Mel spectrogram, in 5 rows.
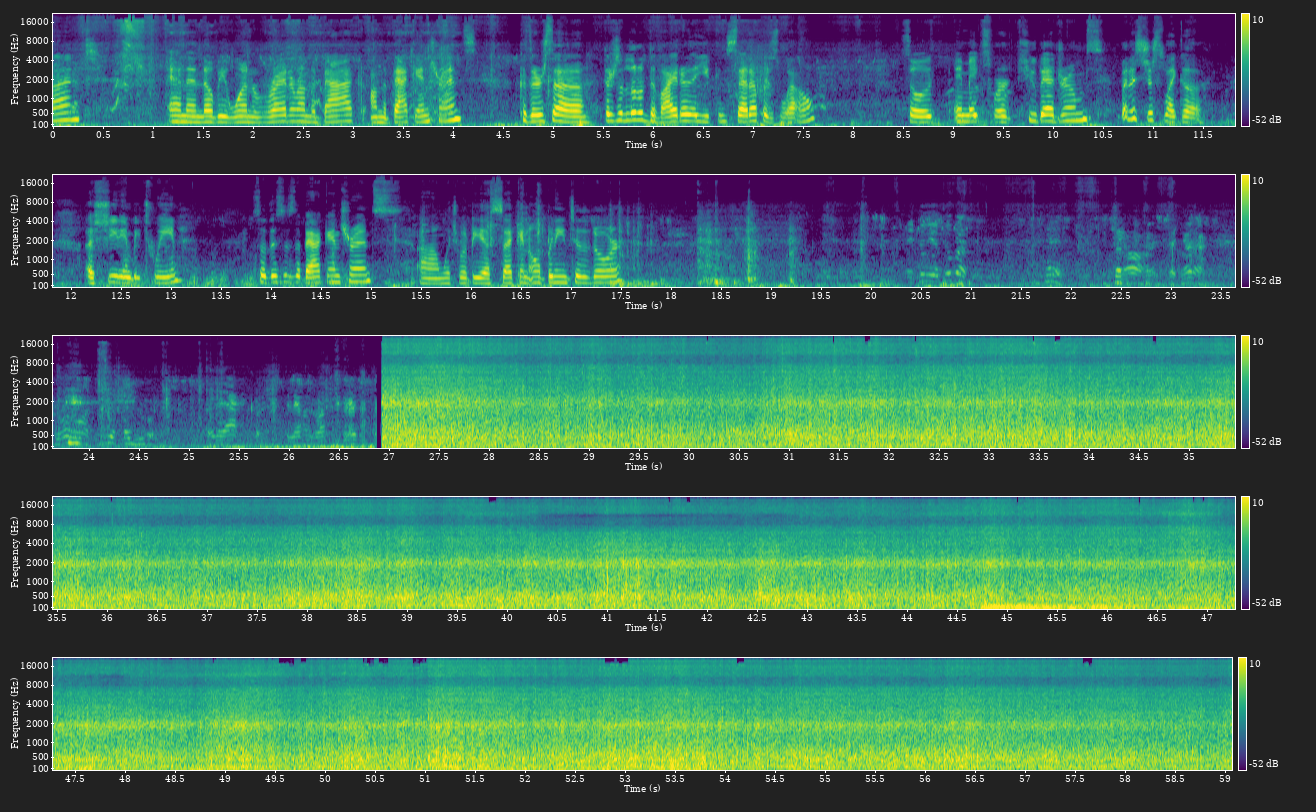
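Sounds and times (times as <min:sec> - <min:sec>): heavy rain rushing: 0:00.0 - 0:01.1, 0:27.0 - 0:59.0
low rumble: 0:44.6 - 0:48.8.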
